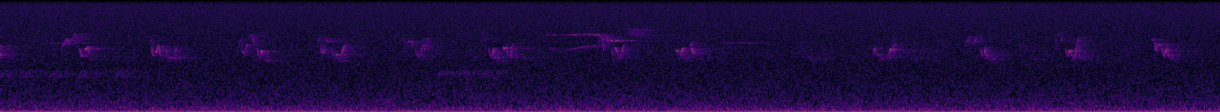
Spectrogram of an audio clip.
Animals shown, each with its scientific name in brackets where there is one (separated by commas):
Black-throated Green Warbler (Setophaga virens), Eastern Wood-Pewee (Contopus virens), Red-eyed Vireo (Vireo olivaceus), American Crow (Corvus brachyrhynchos)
